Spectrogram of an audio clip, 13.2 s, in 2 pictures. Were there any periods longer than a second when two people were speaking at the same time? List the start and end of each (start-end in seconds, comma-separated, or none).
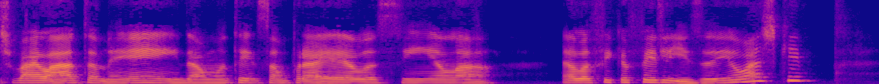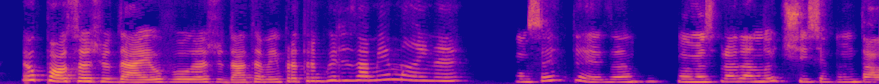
none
